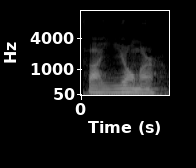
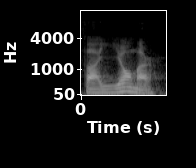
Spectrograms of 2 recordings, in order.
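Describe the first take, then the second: First: The stress is on the middle syllable. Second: The same.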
